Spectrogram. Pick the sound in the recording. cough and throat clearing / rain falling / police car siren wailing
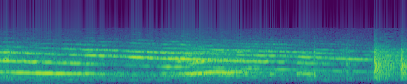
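police car siren wailing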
